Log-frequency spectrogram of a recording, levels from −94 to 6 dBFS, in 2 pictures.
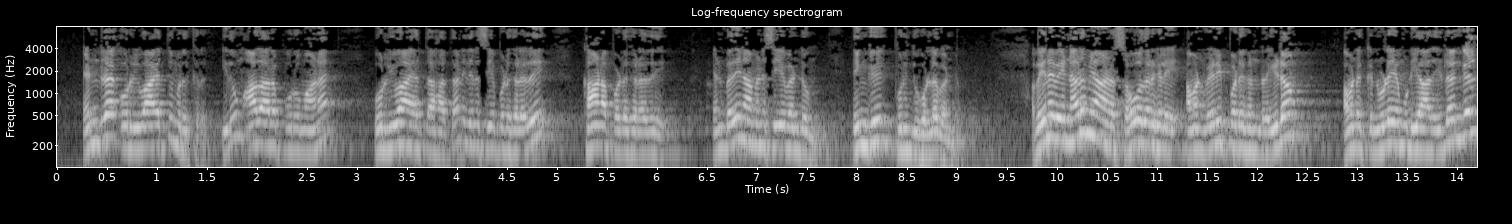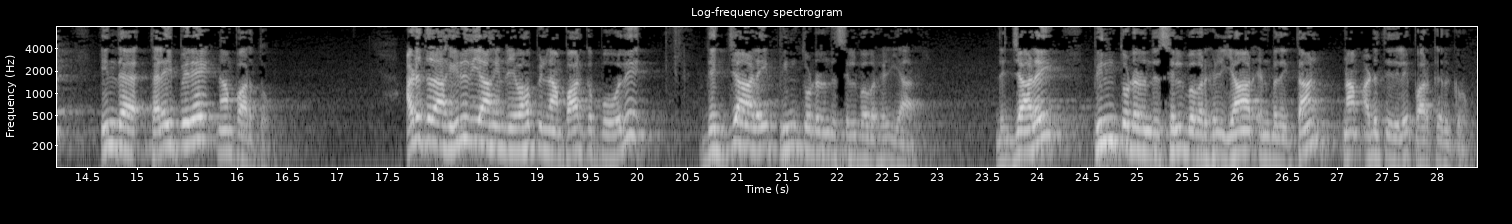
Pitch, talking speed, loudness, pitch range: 175 Hz, 115 wpm, -18 LUFS, 155-200 Hz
